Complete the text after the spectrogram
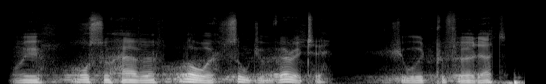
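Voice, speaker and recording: A man puts on a character voice, pitched fairly low. He keeps a moderate pace. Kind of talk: gothic horror narration. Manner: grave, ominous, slow and deliberate, then abruptly mundane.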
